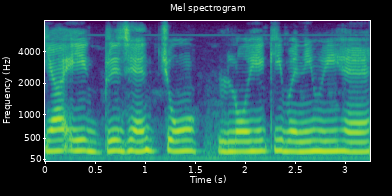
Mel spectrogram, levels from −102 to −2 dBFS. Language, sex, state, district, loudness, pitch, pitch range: Hindi, female, Uttar Pradesh, Jalaun, -17 LUFS, 220 Hz, 215-225 Hz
